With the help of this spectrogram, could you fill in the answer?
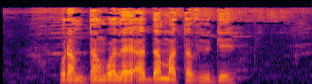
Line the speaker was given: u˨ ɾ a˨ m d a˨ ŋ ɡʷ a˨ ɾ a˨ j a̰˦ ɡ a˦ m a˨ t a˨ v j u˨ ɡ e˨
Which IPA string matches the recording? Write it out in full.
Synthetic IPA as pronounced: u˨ ɾ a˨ m d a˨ ŋ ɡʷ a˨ l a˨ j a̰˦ d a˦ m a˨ t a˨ v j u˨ ɡ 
